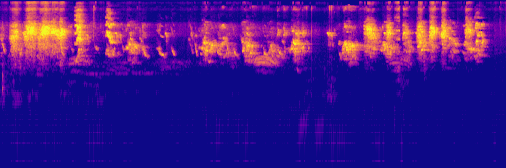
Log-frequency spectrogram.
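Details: Chicks peeping continuously while they eat; loud overlapping high chirps come in waves with brief pauses, over a faint low background rustle.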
